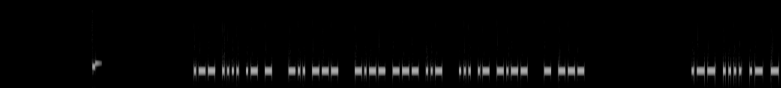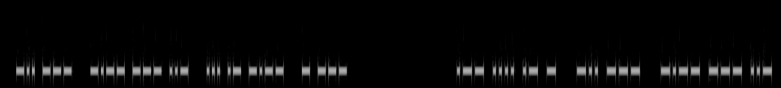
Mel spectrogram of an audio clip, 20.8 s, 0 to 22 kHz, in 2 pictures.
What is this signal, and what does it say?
Morse code, heard as a keyed tone, about 30 wpm, 700 Hz. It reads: WHAT DO YOU SAY TO WHAT DO YOU SAY TO WHAT DO YOU
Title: Speed-Racing - Sets of 5 Words 25wpm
